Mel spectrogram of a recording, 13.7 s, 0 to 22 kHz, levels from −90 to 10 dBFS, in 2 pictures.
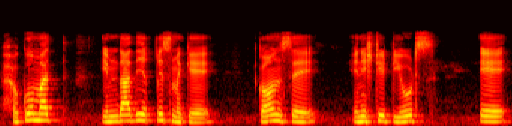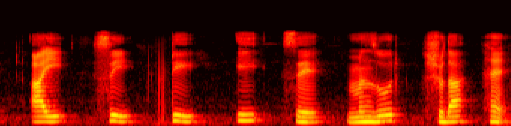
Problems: constant background noise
